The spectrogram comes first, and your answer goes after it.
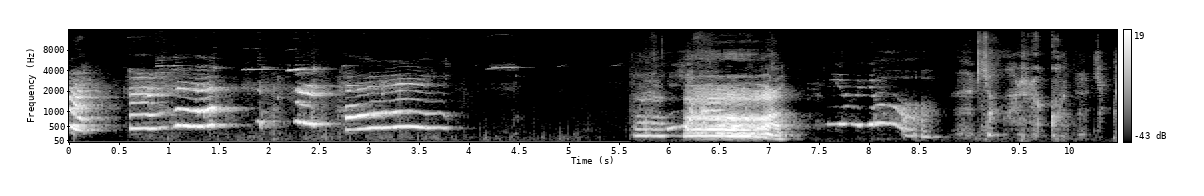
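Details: A male Vizsla gives long, wavering whines that slide up and down, broken by short squeaks and a louder yodelling burst, sing-song pack howling that expresses joy at being with his pack, not suffering.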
